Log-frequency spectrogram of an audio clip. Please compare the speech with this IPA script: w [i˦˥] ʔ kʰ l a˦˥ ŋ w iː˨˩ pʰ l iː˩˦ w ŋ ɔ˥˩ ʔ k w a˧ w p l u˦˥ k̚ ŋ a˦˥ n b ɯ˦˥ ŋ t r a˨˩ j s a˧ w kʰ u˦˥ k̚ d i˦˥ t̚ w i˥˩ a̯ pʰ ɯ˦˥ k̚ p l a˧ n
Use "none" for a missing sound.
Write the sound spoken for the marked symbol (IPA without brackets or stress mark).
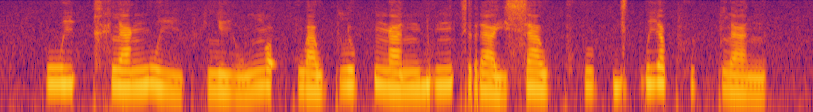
i˦˥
